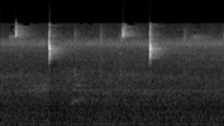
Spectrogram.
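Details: Probably a Louisiana waterthrush, one of at least two seen moving oddly across a front yard in Talking Rock, Georgia, gives sharp, high, metallic chip notes, about five in three seconds at an uneven pace, over soft steady hiss.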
